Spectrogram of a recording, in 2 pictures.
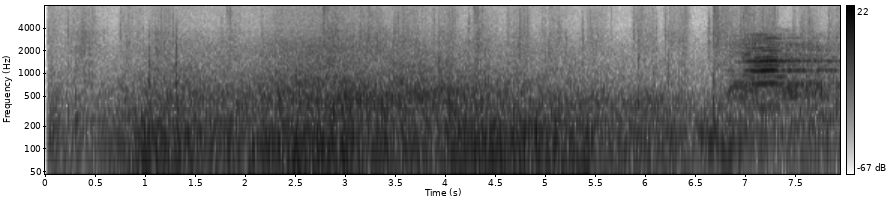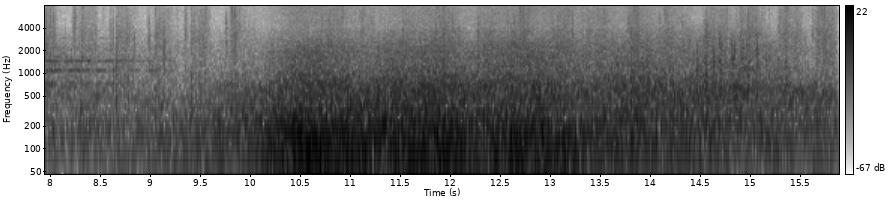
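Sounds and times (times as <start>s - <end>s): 
footsteps compared: 0.0s - 15.8s.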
